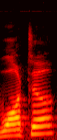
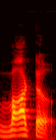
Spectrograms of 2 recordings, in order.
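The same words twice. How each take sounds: First: It begins with a W sound, lips rounded. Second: It begins with a V sound, lip bitten. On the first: The speaker calls it right. "so I say water" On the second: The speaker calls it wrong. "I don't say water"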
